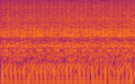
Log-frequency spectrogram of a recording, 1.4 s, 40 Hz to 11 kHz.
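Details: Isuzu D-Max 4JK1/4JJ1 diesel after overhaul with all-genuine parts and new injector nozzles fixing earlier shaking: even idle clatter, no misses or uneven knocks; running smoothly.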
